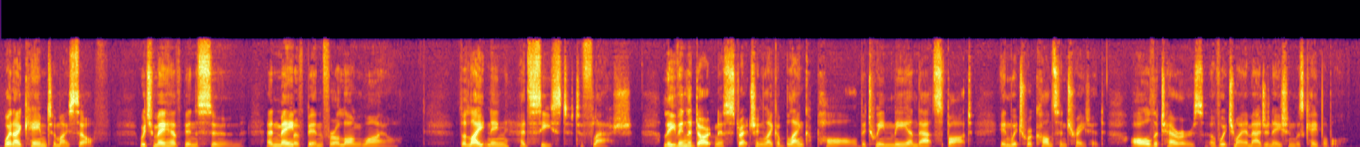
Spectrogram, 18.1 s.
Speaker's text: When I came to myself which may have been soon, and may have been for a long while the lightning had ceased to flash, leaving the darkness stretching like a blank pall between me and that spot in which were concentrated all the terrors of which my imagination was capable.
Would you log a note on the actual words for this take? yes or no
no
